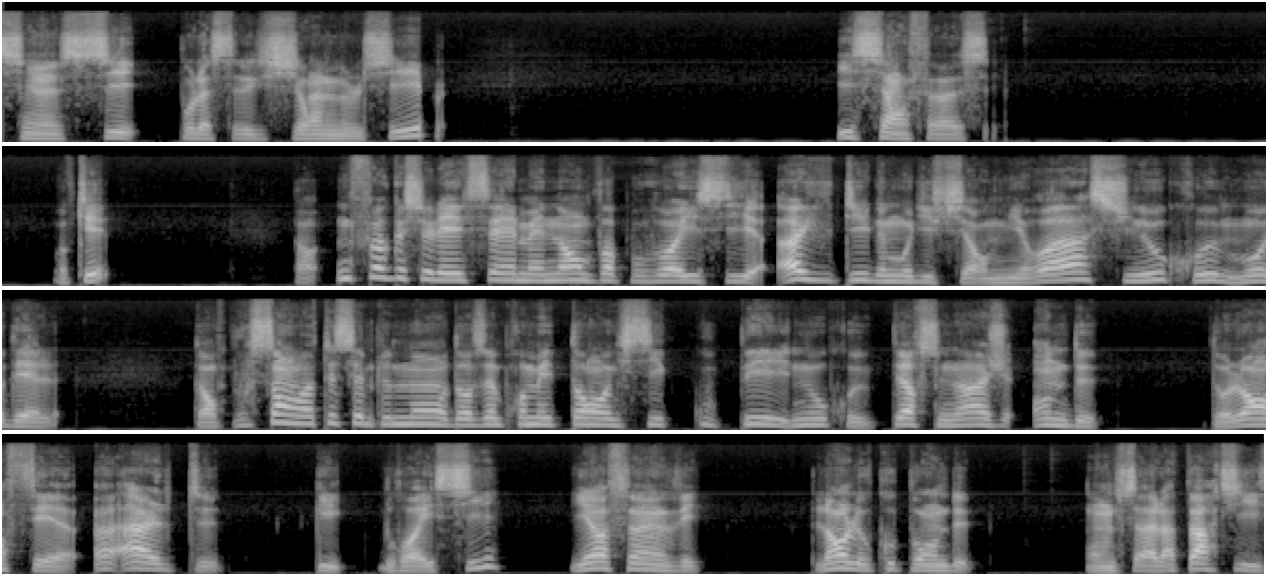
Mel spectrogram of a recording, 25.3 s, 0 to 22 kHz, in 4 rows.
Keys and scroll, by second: 0.2 c, 2.0 g, 5.8 z, 22.0 v.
